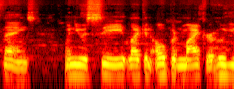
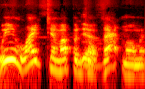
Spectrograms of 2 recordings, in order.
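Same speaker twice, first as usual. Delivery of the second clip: weird put-on old lady voice, high, swooping; 6 semitones higher than usual. Joking about how critics would react, weird put-on grandma-like voice.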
